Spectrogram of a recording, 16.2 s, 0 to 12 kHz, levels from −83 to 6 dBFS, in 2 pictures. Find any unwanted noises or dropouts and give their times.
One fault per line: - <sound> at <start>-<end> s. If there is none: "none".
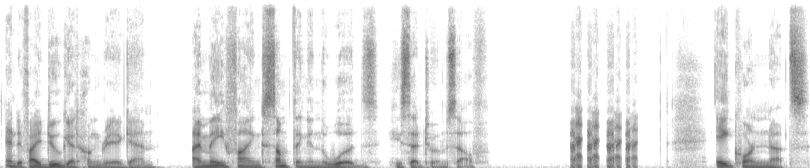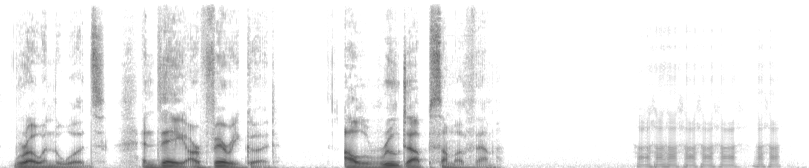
- laugh at 5.7-6.4 s
- laugh at 14.4-16.0 s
